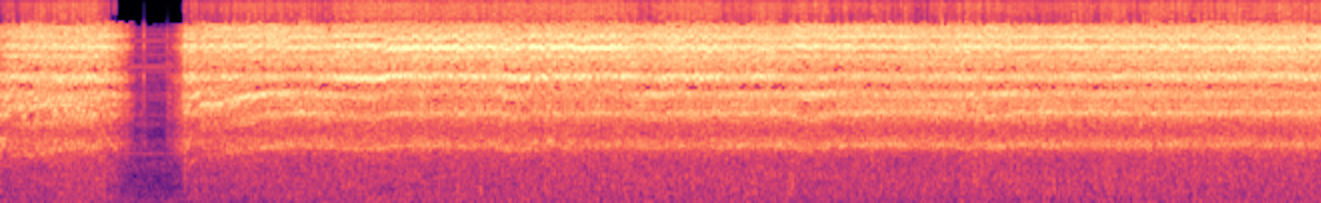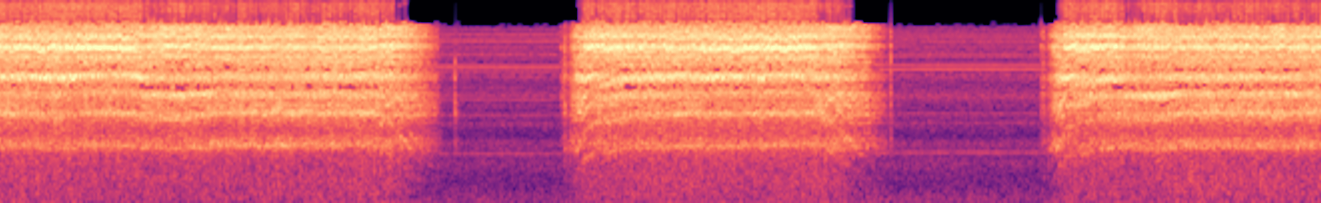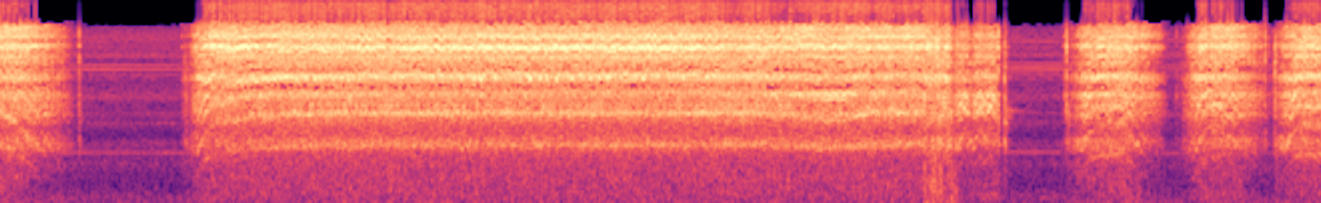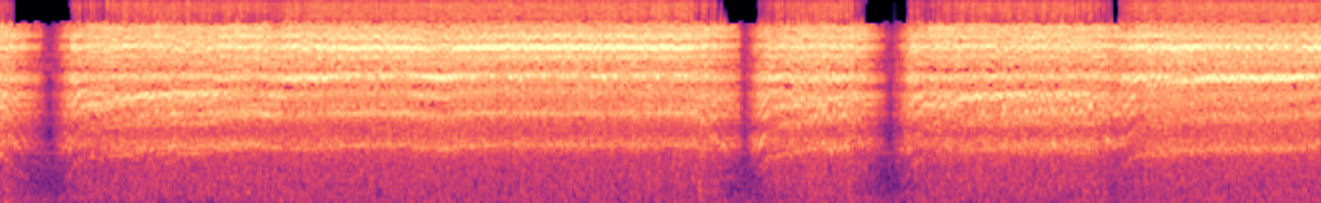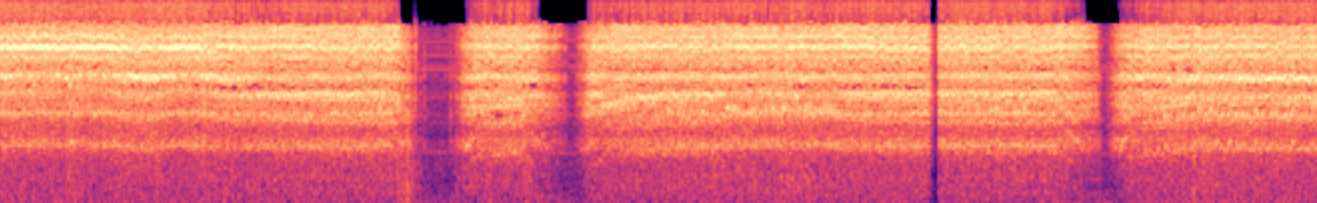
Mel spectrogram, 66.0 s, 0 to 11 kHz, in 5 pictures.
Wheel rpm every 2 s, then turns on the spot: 100, 190, 230, 230, 230, 230, 230, 220, 140, 100, 180, 20, 200, 60, 160, 230, 240, 210, 70, 60, 160, 220, 230, 150, 140, 180, 220, 220, 130, 140, 220, 160, 170.
56-58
